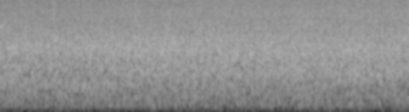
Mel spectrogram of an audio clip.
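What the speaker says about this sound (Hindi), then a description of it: "ये पानी बह रहा है नदी का" River water flows steadily past a bathing ghat in the Aravalli hills, a continuous broadband rush with no break or voices.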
